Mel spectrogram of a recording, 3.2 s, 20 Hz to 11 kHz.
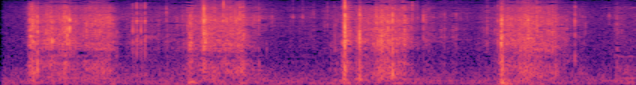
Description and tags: mco walk e02
Footsteps...
NOTE:
These are no field recordings but HANDMADE walking sounds in different speeds and manners intended for game creation. Most of them you can loop. They are recorded as dry as possible so you should add the ambience you like.
HOW TO MAKE THESE:
1. First empty two bottles of the famous spanish brandy Lepanto.
2. Keep the korks - they have a very special sound different from the korks of wine bottles.
3. Then, if you're still able to hit (maybe you shouldn't drink the brandy alone and at once), fill things in a flat bowl or a plate - f. e. pepper grains or salt.
4. Step the korks in the bowl and record it. You may also - as I did - step the korks on other things like a ventilator.
5. Compress the sounds hard but limit them to -4 db (as they sound not naturally if they are to loud).
floor, walks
